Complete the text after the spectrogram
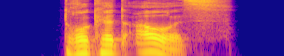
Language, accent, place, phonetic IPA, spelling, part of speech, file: German, Germany, Berlin, [ˌdʁʊkət ˈaʊ̯s], drucket aus, verb, De-drucket aus.ogg
- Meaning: second-person plural subjunctive I of ausdrucken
